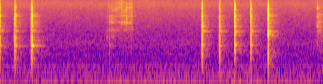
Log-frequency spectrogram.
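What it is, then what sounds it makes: Wooden board tapped with fingertips and nails. Fingertips and nails tap and scratch the face and edges of a solid, polished wooden board with a central hole. Two short, dry taps open the clip, followed by a soft, bright scratch and then a quick run of five crisp taps, with a faint final tap near the end. All of it sits over a steady low rumble.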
